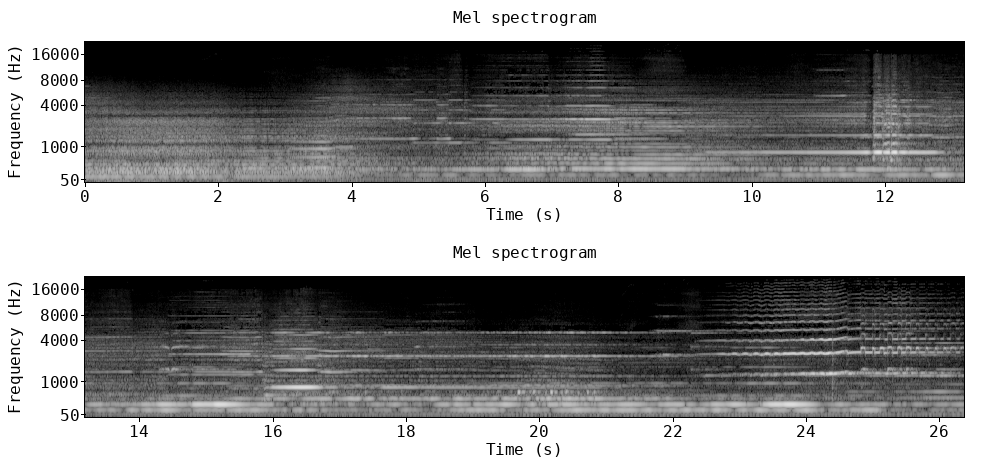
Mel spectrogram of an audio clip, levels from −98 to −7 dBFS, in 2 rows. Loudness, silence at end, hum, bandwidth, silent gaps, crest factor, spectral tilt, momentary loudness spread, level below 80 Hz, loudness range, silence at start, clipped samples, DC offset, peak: -30 LUFS; 0 s; none; 15.5 kHz; none; 18 dB; -4.5 dB/octave; 18 LU; -56 dBFS; 14 LU; 0 s; under 0.1%; under 0.1%; -12 dBFS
